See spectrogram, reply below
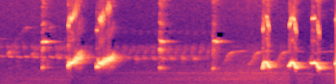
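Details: Lure recording of a white-rumped shama meant to draw other birds into song: a few high, scratchy, buzzy notes spaced apart, then four quick strident notes in a row.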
